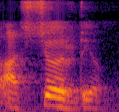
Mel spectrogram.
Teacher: very good तो आश्चर्य को अगर हम बोलते हैं तो इसमें आश्चर्य श को बहुत जल्दी से बोला जा रहा है तो श आश्चर्य श और च को एक साथ जोड़ के बोला जाएगा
